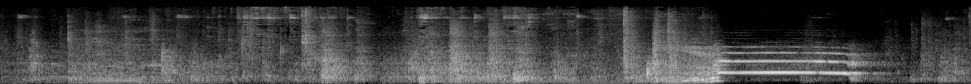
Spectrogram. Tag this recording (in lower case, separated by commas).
livestock, bovinae, moo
